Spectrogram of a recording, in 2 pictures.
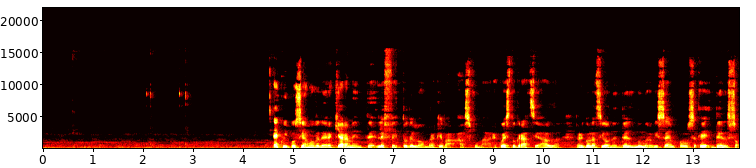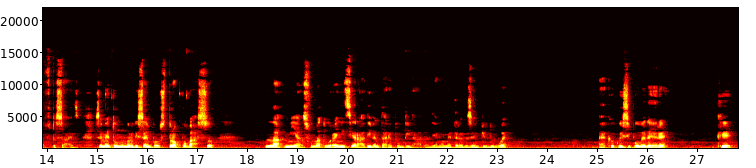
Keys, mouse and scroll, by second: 0.0 click, 2.9 click, 4.1-15.2 middle drag.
